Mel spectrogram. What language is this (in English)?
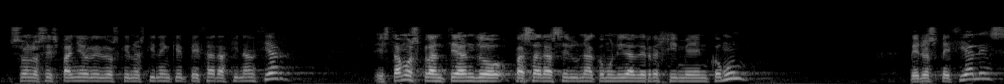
Spanish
